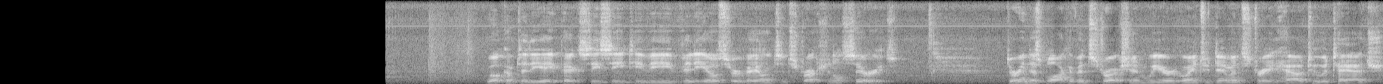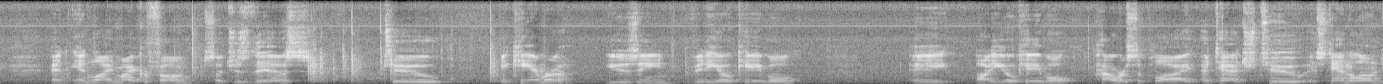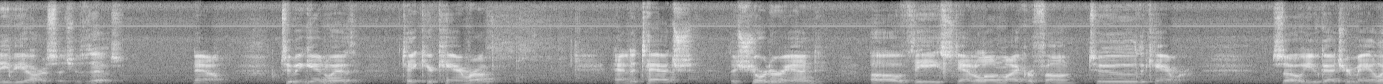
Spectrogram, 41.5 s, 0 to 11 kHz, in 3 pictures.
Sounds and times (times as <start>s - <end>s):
Speech: 4.8s - 9.0s, 10.0s - 17.0s, 17.6s - 21.9s, 22.9s - 29.0s, 29.6s - 33.0s, 33.8s - 39.6s, 40.4s - 41.4s.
